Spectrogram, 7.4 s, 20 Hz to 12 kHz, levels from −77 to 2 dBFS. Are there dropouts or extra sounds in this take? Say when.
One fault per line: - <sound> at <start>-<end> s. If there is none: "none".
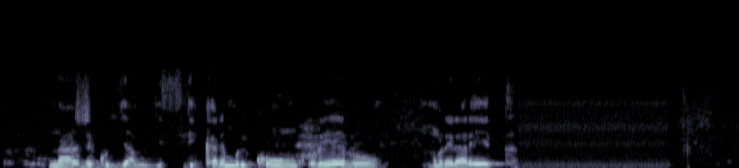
none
